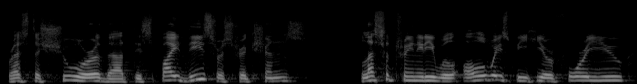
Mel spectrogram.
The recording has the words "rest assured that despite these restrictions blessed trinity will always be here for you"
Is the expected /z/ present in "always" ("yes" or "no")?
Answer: yes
